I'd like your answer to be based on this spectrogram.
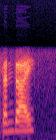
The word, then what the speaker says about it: Sendai: And Sue is one of the founders of the Nozomi Project, which is a handmade jewelry business located near, is it pronounced Sendai, Japan? – Yes.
